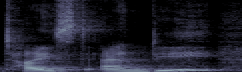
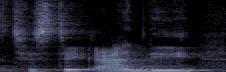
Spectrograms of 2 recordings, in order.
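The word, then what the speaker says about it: Tiste Andii: I'm also going to correct my pronunciation of Teist Andi, which I was pronouncing as Tiste Andi, and I was pronouncing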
